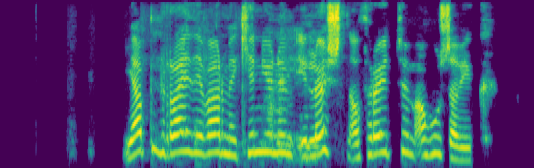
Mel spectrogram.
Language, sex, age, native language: Icelandic, female, 30-39, Icelandic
